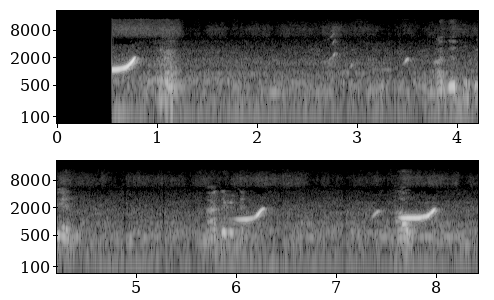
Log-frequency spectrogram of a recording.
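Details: Two pet parrots calling: clear rising whistled sweeps, each about a quarter second, at the start and again near six and eight seconds, with a soft murmur of chatter between them over a steady low hum.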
